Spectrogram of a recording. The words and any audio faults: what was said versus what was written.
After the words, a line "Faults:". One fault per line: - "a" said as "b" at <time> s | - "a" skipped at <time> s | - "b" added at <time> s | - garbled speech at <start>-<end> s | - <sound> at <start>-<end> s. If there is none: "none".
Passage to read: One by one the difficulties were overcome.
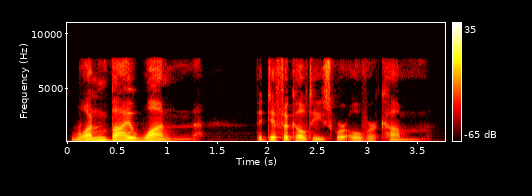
One by one the difficulties were overcome.
Faults:
none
